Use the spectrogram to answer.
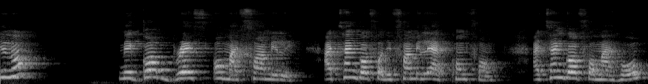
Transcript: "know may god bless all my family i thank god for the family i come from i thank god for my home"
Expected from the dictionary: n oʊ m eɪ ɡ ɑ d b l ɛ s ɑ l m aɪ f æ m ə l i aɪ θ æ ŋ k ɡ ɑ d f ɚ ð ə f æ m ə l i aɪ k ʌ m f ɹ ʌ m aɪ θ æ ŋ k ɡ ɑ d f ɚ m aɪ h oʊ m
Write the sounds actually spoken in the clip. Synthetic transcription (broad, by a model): n oʊ m eɪ ɡ ɑ d b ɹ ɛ θ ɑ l m aɪ f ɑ m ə l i aɪ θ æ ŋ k ɡ ɑ d f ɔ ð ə f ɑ m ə l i aɪ k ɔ m f ɹ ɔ m aɪ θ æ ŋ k ɡ ɑ d f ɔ m aɪ h oʊ m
